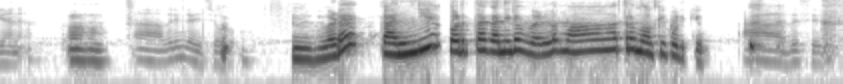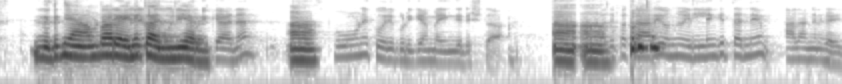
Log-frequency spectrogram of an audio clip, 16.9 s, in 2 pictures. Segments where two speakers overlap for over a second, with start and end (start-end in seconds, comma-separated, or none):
8.8-10.5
